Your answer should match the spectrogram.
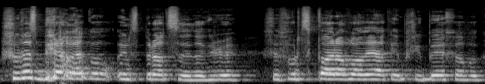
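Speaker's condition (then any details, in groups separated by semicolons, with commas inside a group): Down syndrome; congenital, since birth; 20 years old, very sensitive to sound, occasionally uses noise-blocking headphones; pronounces very well, communicates and forms sentences well, talked from around age one, attended speech therapy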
